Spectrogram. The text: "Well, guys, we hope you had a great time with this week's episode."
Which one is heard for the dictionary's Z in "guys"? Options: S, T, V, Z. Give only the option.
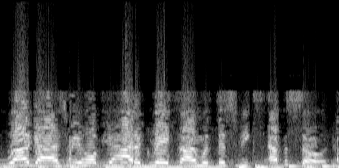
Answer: Z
